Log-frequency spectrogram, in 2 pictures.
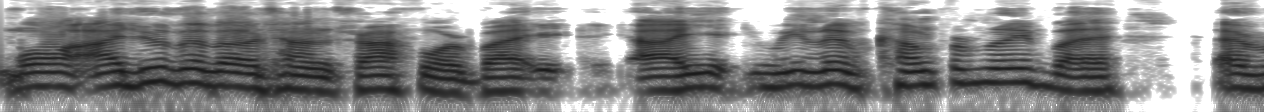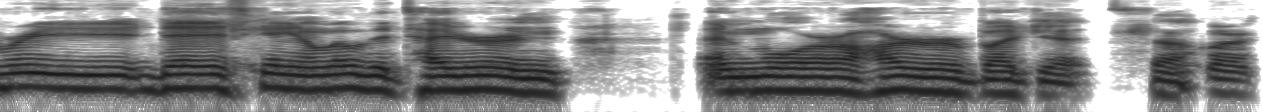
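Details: Adult male Olympian living with cerebral palsy; dysarthria (cerebral palsy).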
